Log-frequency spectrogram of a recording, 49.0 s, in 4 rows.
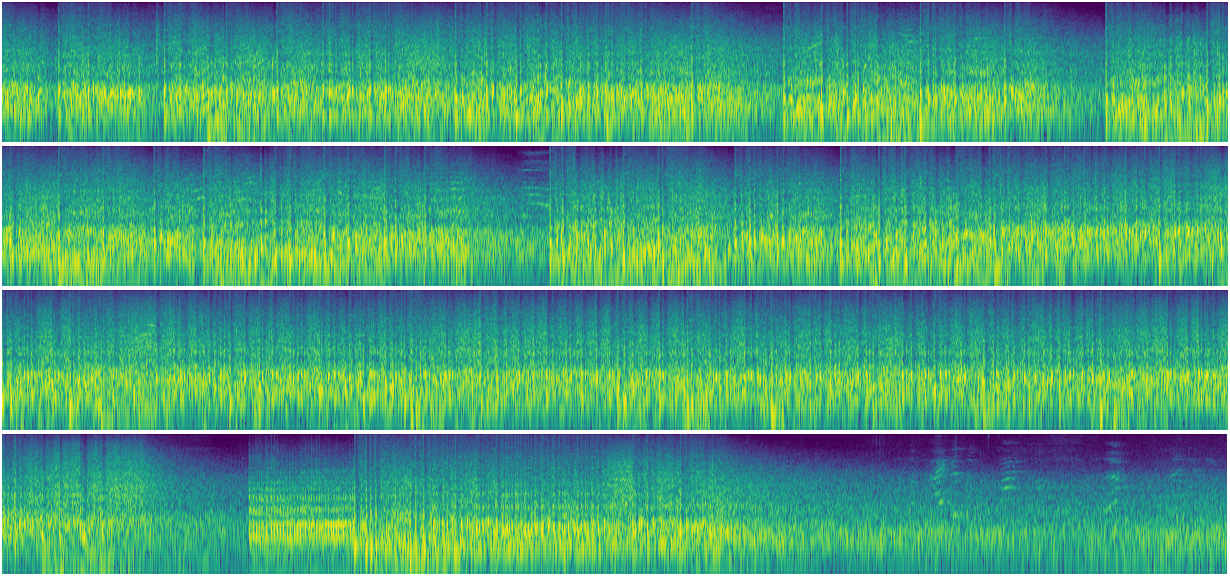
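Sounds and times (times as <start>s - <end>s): fireworks bursting and crackling: 0.0s - 49.0s.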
